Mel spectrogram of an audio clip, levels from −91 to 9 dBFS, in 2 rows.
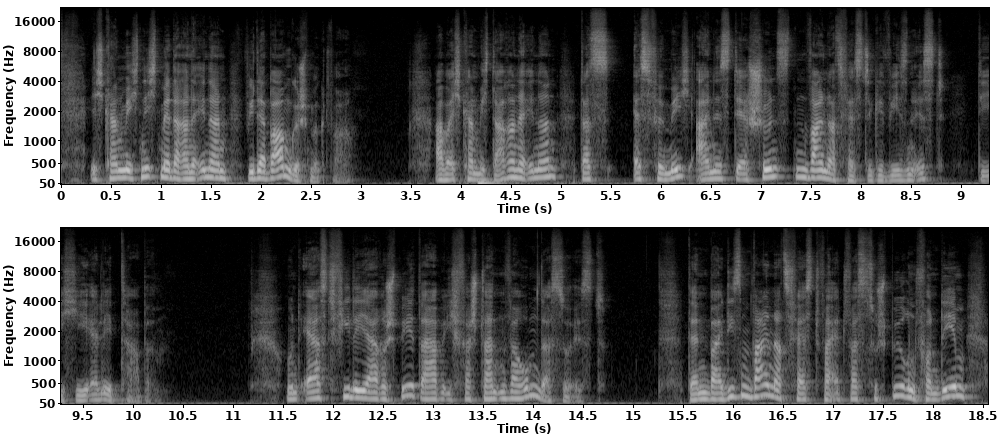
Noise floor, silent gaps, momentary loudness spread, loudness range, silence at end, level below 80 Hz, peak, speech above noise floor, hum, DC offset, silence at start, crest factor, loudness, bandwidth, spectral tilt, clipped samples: -54 dBFS; none; 13 LU; 6 LU; 0 s; -44 dBFS; -10 dBFS; 28 dB; none; under 0.1%; 0 s; 16 dB; -27 LUFS; over 20 kHz; -5.5 dB/octave; under 0.1%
